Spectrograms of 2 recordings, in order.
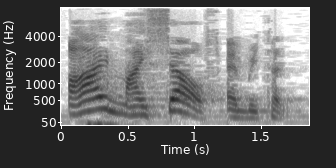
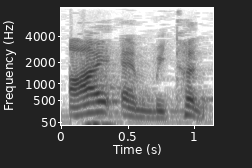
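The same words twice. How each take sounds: First: "I myself" pushed out with force; emphatic stress on "I myself". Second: Said in the usual way. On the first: Shown as a demonstration. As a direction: lean hard on "I myself". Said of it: "That is the force and the emphasis".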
